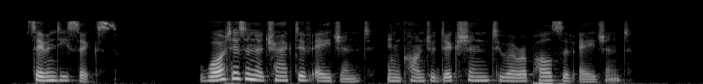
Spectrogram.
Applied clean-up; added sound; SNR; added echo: neural mask model Resemble Enhance denoiser.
